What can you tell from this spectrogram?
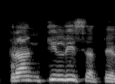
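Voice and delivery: Jesus calming the sea, slow firm command. Retold or imitated. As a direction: draw out the order to the sea. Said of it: "al mar le dice".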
